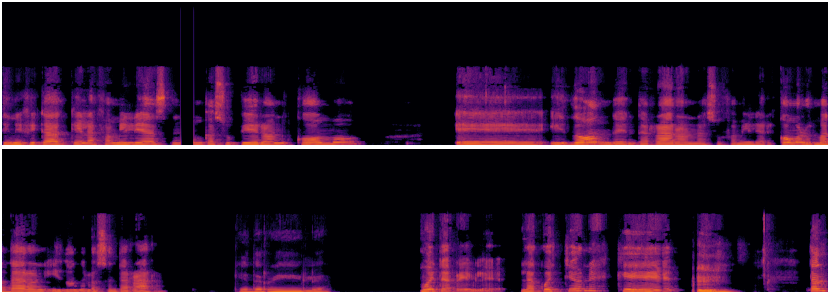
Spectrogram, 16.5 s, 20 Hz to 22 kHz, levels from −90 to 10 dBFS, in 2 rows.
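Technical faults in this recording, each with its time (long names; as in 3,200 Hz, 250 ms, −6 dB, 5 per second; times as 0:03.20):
0:01.78–0:01.91: drop-out 132 ms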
